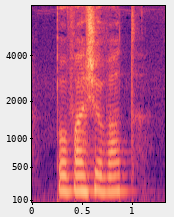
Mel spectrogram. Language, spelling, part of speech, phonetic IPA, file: Czech, považovat, verb, [ˈpovaʒovat], Cs-považovat.ogg
- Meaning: to consider, to view, to deem, to find [with accusative ‘’] and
